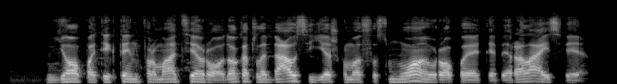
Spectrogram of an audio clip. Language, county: Lithuanian, Šiauliai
